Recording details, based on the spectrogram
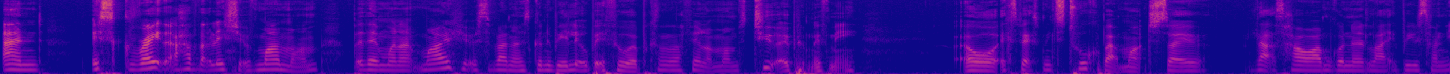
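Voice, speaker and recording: Speaking at a very fast pace with big swings in loudness, a woman with a London accent uses a fairly low pitch and ordinary pitch variation. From London, England. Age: 20s. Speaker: podcast host. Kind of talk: casual chat.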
